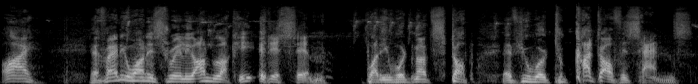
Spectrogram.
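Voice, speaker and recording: A man playing a roguish, foul-mouthed medieval mercenary in a video game, with a blunt, wry way of telling things and a gravelly, husky voice. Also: medium pitch, very animated, normal speed, a bit bright, a little hiss or hum. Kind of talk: dramatic video game dialogue.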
